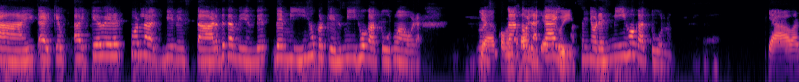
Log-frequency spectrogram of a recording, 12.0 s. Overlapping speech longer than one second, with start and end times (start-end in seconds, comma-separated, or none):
7.2-8.7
